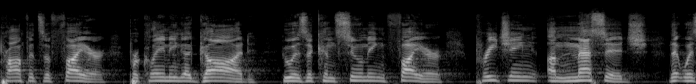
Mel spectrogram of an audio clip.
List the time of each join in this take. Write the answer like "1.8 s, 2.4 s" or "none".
none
